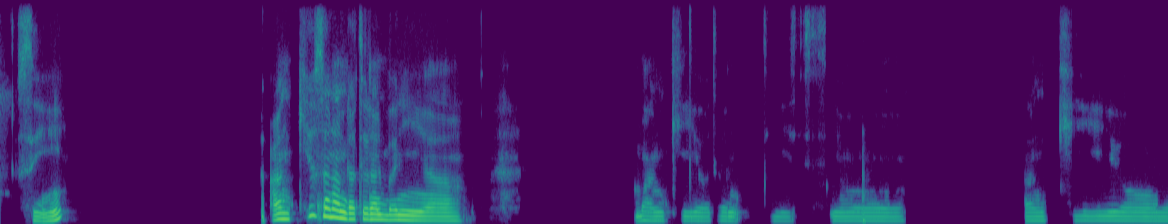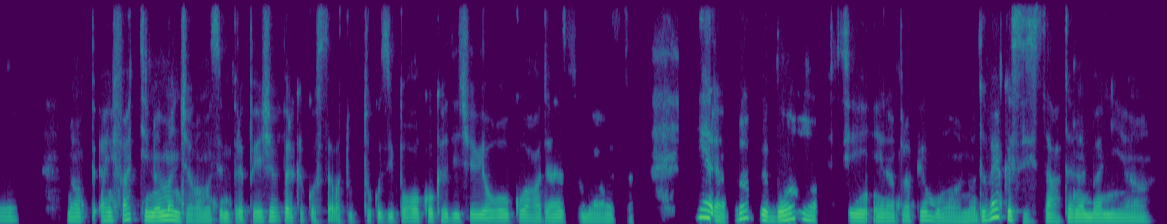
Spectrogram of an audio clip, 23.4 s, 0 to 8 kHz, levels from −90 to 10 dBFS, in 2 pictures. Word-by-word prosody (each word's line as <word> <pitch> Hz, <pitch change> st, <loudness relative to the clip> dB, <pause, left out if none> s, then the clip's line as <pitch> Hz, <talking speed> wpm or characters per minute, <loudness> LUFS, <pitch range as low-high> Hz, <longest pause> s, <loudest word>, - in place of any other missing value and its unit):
Sì? 150 Hz, +5 st, +1 dB, 2.1 s
Anch'io 210 Hz, -, +4 dB
sono 300 Hz, -4 st, +10 dB
andata 210 Hz, -4 st, +9 dB
in 195 Hz, -, +7 dB
Albania. 160 Hz, -5 st, +5 dB, 1.8 s
Ma 155 Hz, -, -4 dB
anch'io 150 Hz, 0 st, -7 dB
tantissimo. 150 Hz, 0 st, -10 dB, 1.2 s
Anch'io 150 Hz, 0 st, -7 dB, 0.5 s
No, 140 Hz, -2 st, -4 dB
p -, -, -20 dB
e -, -, -5 dB
infatti 175 Hz, +2 st, -3 dB
noi 145 Hz, +1 st, +4 dB
mangiavamo 100 Hz, -, 0 dB
sempre 65 Hz, 0 st, -5 dB
pesce 70 Hz, -, -4 dB
perché 145 Hz, -2 st, -5 dB
costava -, -, -8 dB
tutto -, -, -15 dB
così -, -, -7 dB
poco 135 Hz, 0 st, -3 dB
che 135 Hz, -1 st, -5 dB
dicevi:" 125 Hz, 0 st, -4 dB
Oh 130 Hz, +2 st, -2 dB
qua 130 Hz, -1 st, -5 dB
adesso 125 Hz, -1 st, -6 dB
basta!" 65 Hz, +1 st, -8 dB, 0.6 s
Era 250 Hz, -, +4 dB
proprio 215 Hz, -7 st, 0 dB
buono! 170 Hz, +3 st, 0 dB
Sì, 135 Hz, -1 st, -2 dB
era 135 Hz, 0 st, -3 dB
proprio 155 Hz, +4 st, -5 dB
buono. -, -, -6 dB
Dov'è 250 Hz, +12 st, +2 dB
che 165 Hz, -, +1 dB
sei 125 Hz, -5 st, -9 dB
stata 130 Hz, +1 st, -6 dB
in 135 Hz, -, -1 dB
Albania? 130 Hz, -, -3 dB
150 Hz, 110 wpm, -24 LUFS, 130-155 Hz, 2.1 s, sono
